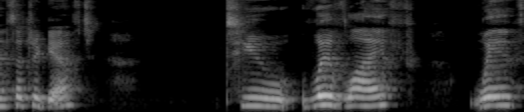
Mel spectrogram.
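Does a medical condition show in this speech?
Yes: cerebral palsy.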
